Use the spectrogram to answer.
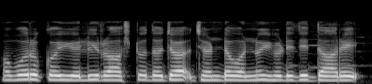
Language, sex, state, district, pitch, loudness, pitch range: Kannada, male, Karnataka, Bidar, 205 Hz, -14 LUFS, 200-210 Hz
